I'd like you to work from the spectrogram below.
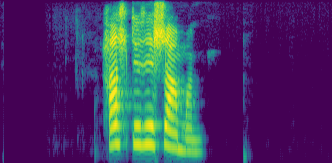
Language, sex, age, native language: Icelandic, female, 10, Icelandic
